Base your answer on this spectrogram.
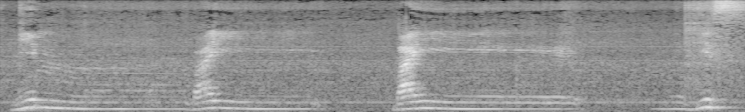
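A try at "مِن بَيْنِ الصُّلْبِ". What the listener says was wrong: ওই যে তুমি কিন্তু এমনি পড়া সঠিক আছে, কিন্তু দেখা যায় যেখানে মাদ দেয় সেখানে তোমার একটু মাদ হয়ে যাচ্ছে, ঠিক আছে, যেখানে মাদ দেয় সেখানে মাদ করা যাবে না। মিম বাইনিস সুলবি, মিম বাইনিস সুলবি।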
